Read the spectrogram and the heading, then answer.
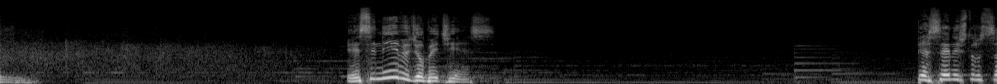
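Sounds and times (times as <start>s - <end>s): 
audience applauding: 0.0s - 3.4s
faint sustained low tones: 2.6s - 9.8s
speech: 3.5s - 5.0s, 9.2s - 9.9s.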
